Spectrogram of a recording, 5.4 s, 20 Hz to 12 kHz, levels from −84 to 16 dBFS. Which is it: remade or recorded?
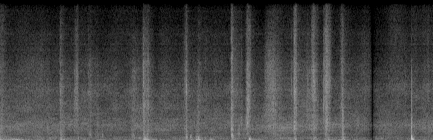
remade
